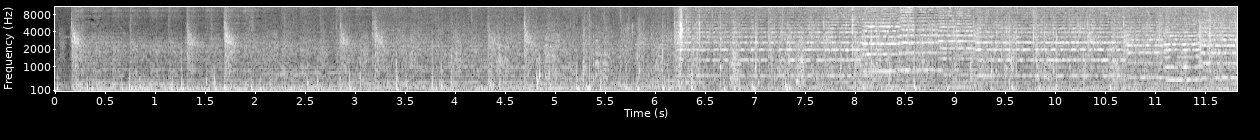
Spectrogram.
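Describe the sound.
A saddled horse gallops with a rapid, steady clip-clop of hooves that continues throughout, loud and dense, with music playing alongside.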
